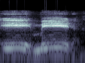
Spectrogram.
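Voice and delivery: मेड with a drawn-out ay vowel; slow teacher's demo of मेड. Shown as a demonstration. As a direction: say the vowel ay slowly, then मेड. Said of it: "मेड में ए को क्या बोल रहे हैं".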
